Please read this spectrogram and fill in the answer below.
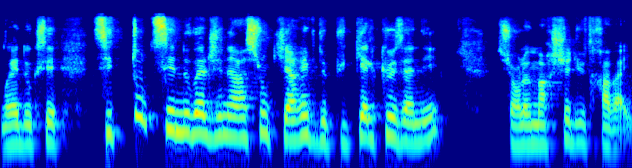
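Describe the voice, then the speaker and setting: Fairly quick and fairly high-pitched, a man talks in a dark, mellow tone. His pitch varies in an ordinary way. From southern France. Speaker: marketing consultant. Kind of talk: webinar presentation. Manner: fast; hesitant, many fillers.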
